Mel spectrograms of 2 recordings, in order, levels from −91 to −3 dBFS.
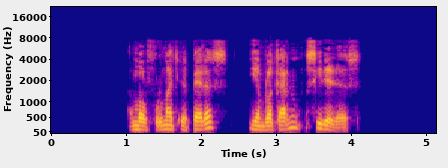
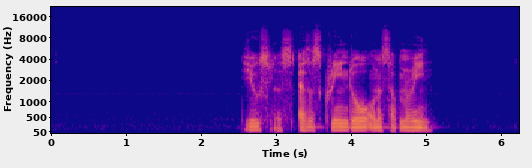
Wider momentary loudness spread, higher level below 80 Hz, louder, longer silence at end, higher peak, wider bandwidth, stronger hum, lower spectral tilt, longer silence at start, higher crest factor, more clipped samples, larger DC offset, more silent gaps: about the same, 9 LU vs 7 LU; first, -58 dBFS vs -70 dBFS; first, -17 LUFS vs -32 LUFS; about the same, 1.05 s vs 1.15 s; first, 0 dBFS vs -12 dBFS; second, 8 kHz vs 11 kHz; neither; about the same, -5.5 dB/octave vs -5 dB/octave; second, 1.05 s vs 2.55 s; second, 18 dB vs 24 dB; neither; neither; first, 2.48-2.63 s vs none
